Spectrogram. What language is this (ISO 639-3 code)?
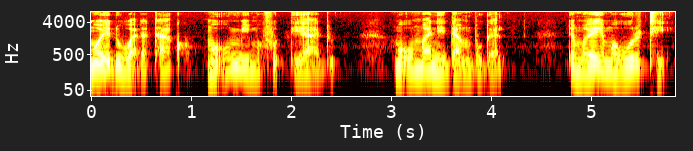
fuf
